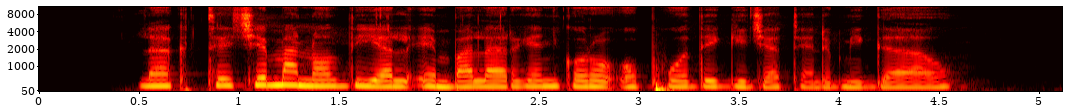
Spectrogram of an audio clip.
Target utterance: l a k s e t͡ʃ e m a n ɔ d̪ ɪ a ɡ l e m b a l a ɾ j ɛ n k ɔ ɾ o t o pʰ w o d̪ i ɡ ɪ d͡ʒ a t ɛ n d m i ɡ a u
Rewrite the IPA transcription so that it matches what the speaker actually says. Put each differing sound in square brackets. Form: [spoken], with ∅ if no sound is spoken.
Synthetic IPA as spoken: l a k [t] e t͡ʃ e m a n ɔ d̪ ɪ a [∅] l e m b a l a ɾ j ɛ [ɲ] k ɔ ɾ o [ʔ] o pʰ w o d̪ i ɡ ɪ d͡ʒ a t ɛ n d m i ɡ a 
